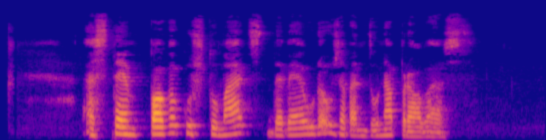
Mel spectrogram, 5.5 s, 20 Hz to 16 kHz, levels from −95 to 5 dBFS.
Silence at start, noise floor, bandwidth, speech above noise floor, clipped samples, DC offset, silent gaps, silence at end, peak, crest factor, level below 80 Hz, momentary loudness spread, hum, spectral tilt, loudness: 0.85 s; -76 dBFS; 11 kHz; 50 dB; under 0.1%; under 0.1%; none; 0.9 s; -4 dBFS; 24 dB; -80 dBFS; 16 LU; none; -5.5 dB/octave; -27 LUFS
